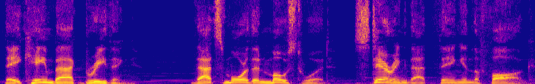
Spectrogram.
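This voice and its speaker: Man acting a wry, animated fantasy soldier. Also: medium pitch, unhurried, husky, soft background music. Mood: grave. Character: cautious, wry, level-headed male soldier, the schemer's voice of reason. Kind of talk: dramatic fantasy audio drama acting.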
